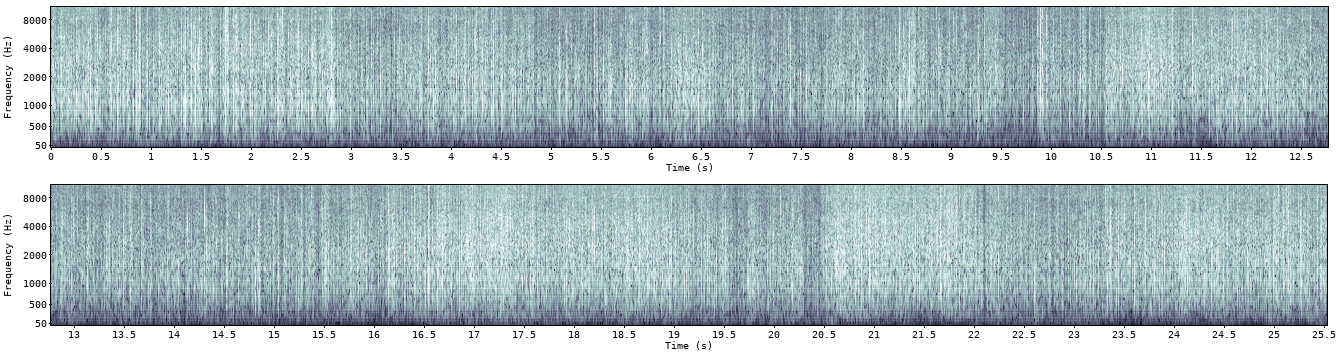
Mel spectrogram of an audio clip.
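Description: Steady heavy rain drums down beside a river fishing spot on the Norfolk Broads, a continuous broadband hiss of drops on water and gear that stays loud and even from start to finish, with no talk.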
